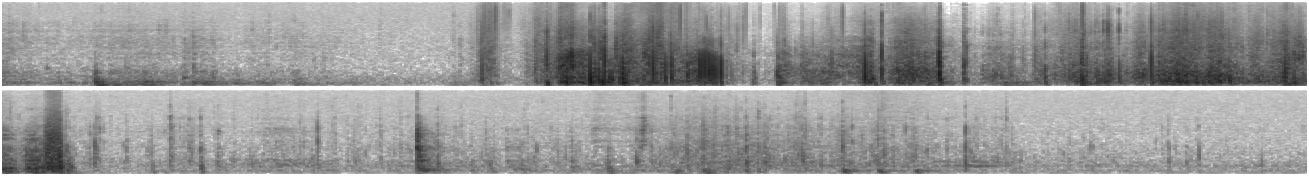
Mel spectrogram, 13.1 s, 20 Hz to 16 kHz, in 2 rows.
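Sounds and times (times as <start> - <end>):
log scraping on wood shavings: 2.4 - 7.0.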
